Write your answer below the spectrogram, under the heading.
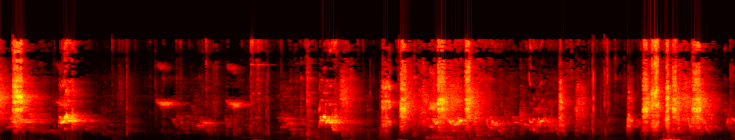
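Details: Young budgerigars bred at home, playful and mischievous, in the Den Haag region of South Holland, Netherlands: scattered high chirps and warbles mixed with wing flutters and rustling.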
